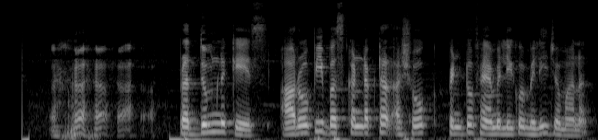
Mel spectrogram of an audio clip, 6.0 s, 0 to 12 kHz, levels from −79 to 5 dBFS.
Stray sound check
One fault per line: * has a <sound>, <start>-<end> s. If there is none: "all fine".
* has a laugh, 0.5-1.6 s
